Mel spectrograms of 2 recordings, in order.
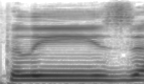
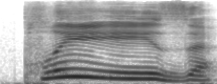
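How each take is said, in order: First: Said in the usual way. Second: Higher, drawn-out pleading please; wailing. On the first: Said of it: "plain take of please". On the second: Acted. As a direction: wail it like a hurting animal. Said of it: "the fox wailed".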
